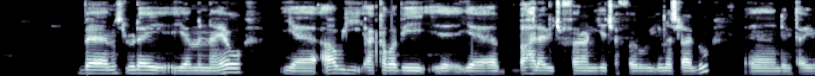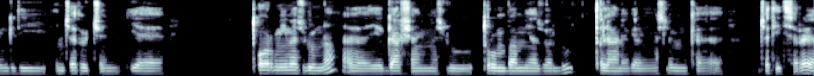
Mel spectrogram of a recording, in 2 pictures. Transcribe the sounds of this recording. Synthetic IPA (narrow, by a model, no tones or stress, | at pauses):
bəmɨslulajjɛmːɨnːajɛw | jɛawiakːaβaβijɛbahlawit͡ʃʼɪfəɾanɨjɛt͡ʃʼɛfːəɾujɪ̰məslalːu | ɨnd̪əmːit̪ʰːajːɛwɨŋɡɨd̪ihɨnt͡ʃʼɛt̪ʰo̞t͡ʃːɪnjɛ | t̪ʼo̞ɾmiməslunːajɛɡaʃamːiməslut̪ʼɨɾumbamːijazwalːu | t̪ʼɨlanəɡəɾmiməslɨmkʰə | ɨnt͡ʃʼɛt̪ʰet̪ʰːə̥səɾa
